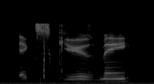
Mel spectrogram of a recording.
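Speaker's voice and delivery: very gruff, groggy, half-awake tone. Imagining waking to someone walking around your dark room, gruff, half-awake voice. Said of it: "Said in a very gruff, half awake".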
